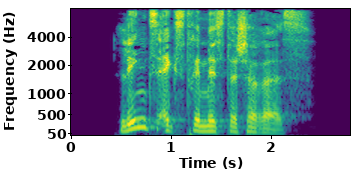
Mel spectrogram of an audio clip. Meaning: strong/mixed nominative/accusative neuter singular comparative degree of linksextremistisch
- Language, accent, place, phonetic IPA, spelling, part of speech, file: German, Germany, Berlin, [ˈlɪŋksʔɛkstʁeˌmɪstɪʃəʁəs], linksextremistischeres, adjective, De-linksextremistischeres.ogg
